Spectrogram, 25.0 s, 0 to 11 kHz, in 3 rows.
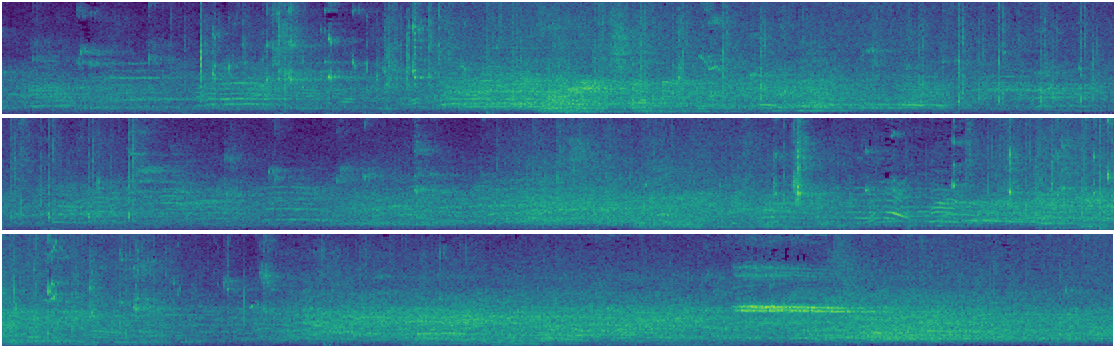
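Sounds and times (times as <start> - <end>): crowd chattering: 0.0 - 25.0
sneakers squeaking: 0.4 - 11.9, 13.3 - 20.2
referee's whistle: 22.2 - 23.2.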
